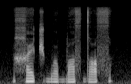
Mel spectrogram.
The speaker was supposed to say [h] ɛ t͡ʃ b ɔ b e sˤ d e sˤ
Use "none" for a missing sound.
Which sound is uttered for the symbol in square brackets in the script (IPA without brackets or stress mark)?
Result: χ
